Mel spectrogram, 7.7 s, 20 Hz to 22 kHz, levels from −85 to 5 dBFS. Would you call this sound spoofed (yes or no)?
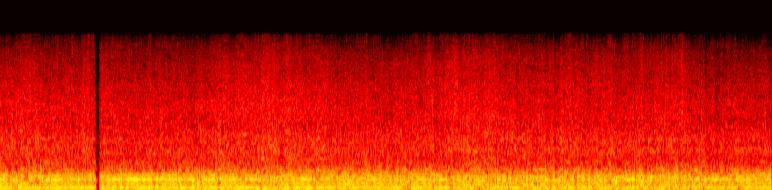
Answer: yes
